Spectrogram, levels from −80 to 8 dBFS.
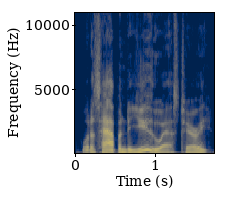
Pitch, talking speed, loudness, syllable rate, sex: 150 Hz, 240 wpm, -19 LUFS, 6.9 syllables/s, male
